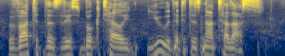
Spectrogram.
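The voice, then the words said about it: Villainous put-on German accent. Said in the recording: “in a villainous German accent”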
